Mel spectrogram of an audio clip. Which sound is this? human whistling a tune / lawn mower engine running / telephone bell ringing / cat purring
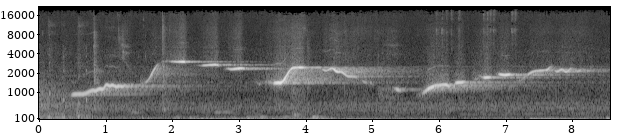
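human whistling a tune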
